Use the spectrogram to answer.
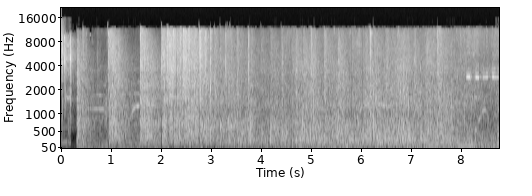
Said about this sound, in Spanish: manifestación que se realizaba fuera de las instalaciones de la Guardia Nacional en el municipio de Ocotlán, Jalisco, terminó cuando se escucharon detonaciones que algunos presentes indicaron que provenían de adentro del cuartel.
